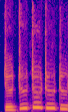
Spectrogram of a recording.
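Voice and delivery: high, sung-out dial tone beeps. Retold or imitated. Mum dialling the nan on the shared line, high beeps. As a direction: beep like keypad tones.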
